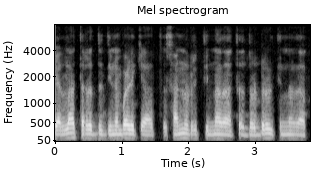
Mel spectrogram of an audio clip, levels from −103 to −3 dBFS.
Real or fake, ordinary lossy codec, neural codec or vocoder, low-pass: fake; none; codec, 16 kHz, 8 kbps, FreqCodec, smaller model; none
